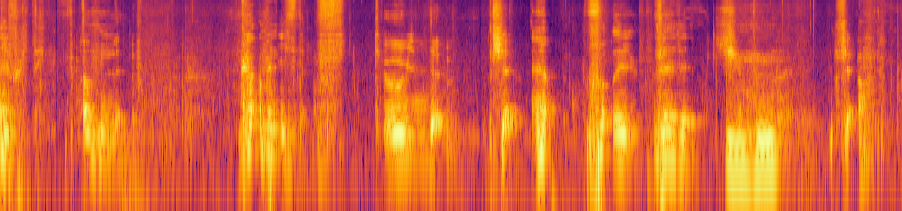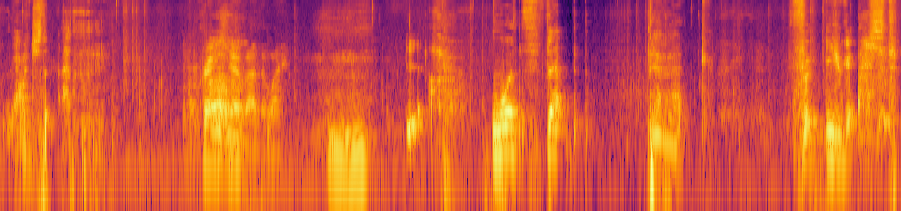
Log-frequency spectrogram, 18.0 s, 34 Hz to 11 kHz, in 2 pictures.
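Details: Dysarthria in a 23-year-old man with cerebral palsy, speaking in a podcast interview; he says he is working on physically being able to deliver his message.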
